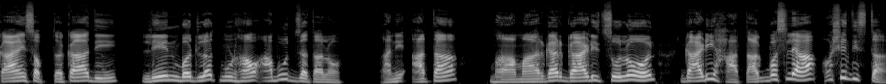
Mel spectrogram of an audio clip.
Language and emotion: Goan Konkani, happy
